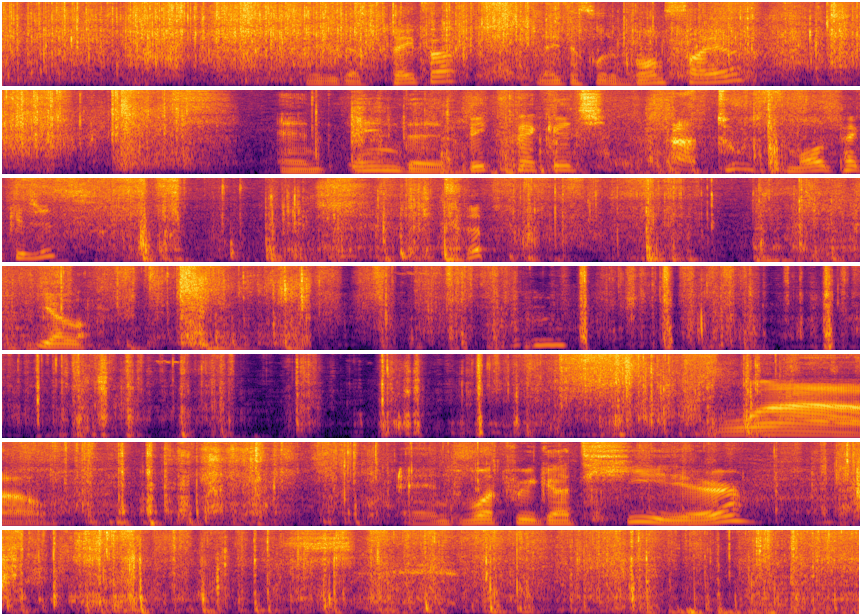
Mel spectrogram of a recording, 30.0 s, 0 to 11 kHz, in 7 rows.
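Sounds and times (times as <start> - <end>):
blade slitting packing tape: 0.0 - 5.5, 18.6 - 20.9
cardboard and tape crackling: 0.0 - 30.0
packing paper crinkling: 0.0 - 30.0.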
